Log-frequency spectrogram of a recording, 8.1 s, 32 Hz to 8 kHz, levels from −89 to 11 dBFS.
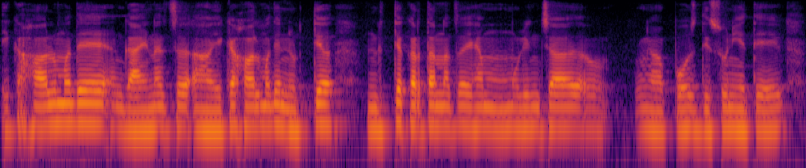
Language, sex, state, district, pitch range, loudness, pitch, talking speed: Marathi, male, Maharashtra, Sindhudurg, 115-130 Hz, -24 LUFS, 120 Hz, 125 wpm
